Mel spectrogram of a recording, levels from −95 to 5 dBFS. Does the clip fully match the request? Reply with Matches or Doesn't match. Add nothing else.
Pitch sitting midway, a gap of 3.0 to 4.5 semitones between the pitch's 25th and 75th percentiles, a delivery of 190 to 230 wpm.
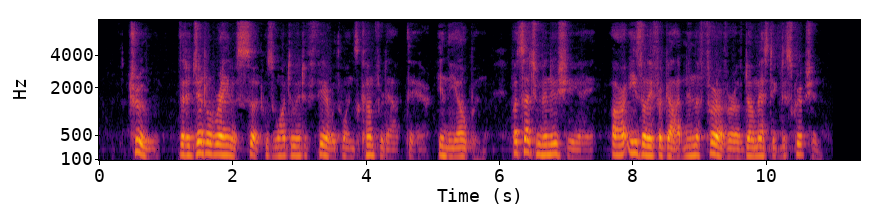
Doesn't match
